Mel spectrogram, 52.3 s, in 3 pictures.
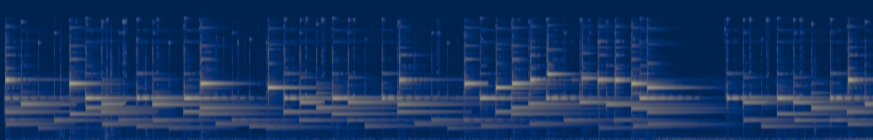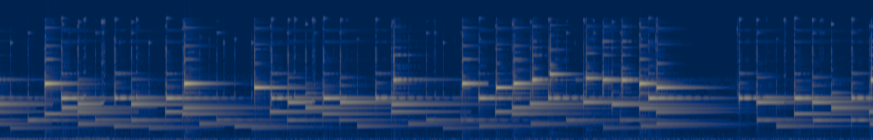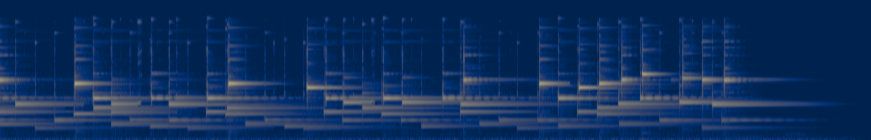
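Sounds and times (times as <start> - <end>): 
music box: 0.0 - 52.0.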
